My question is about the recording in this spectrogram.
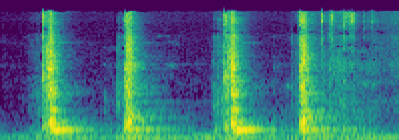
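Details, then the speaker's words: RV with ignition key turned, radio on: four sharp metallic clicks about half a second apart with no cranking; starter clicks but won't turn the engine, owner suspects a stuck starter with carbon buildup. "you can hear that it's trying to turn the starter but it can't because it's probably stuck so I feel like there's probably just a bunch of carbons stuck in there and stuff"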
